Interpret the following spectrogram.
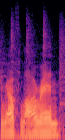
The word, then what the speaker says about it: Ralph Lauren: The former, it's pronounced Ralph Lauren.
